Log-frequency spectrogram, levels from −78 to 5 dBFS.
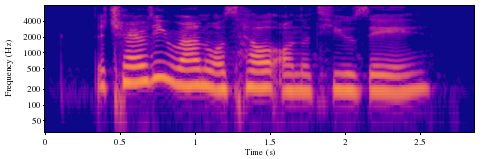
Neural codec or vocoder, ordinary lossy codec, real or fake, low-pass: codec, 16 kHz, 16 kbps, FreqCodec, larger model; none; fake; none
